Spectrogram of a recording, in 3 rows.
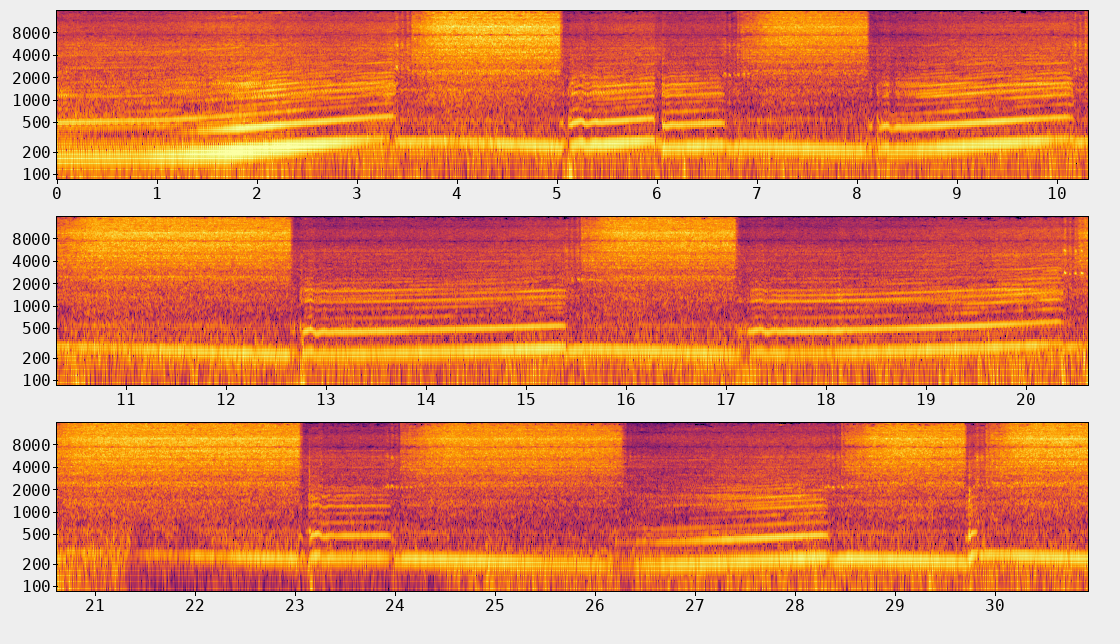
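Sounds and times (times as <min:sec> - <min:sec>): motorcycle engine revving: 0:00.0 - 0:30.9
rushing hiss: 0:03.5 - 0:05.1, 0:06.8 - 0:08.2, 0:10.3 - 0:12.7, 0:15.6 - 0:17.2, 0:20.6 - 0:23.1, 0:24.1 - 0:26.3, 0:28.5 - 0:30.9.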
